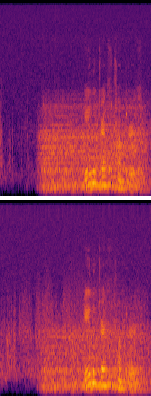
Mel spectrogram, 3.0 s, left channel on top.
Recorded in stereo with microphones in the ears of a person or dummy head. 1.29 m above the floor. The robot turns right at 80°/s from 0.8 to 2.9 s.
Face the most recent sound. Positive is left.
turn(degrees=75)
